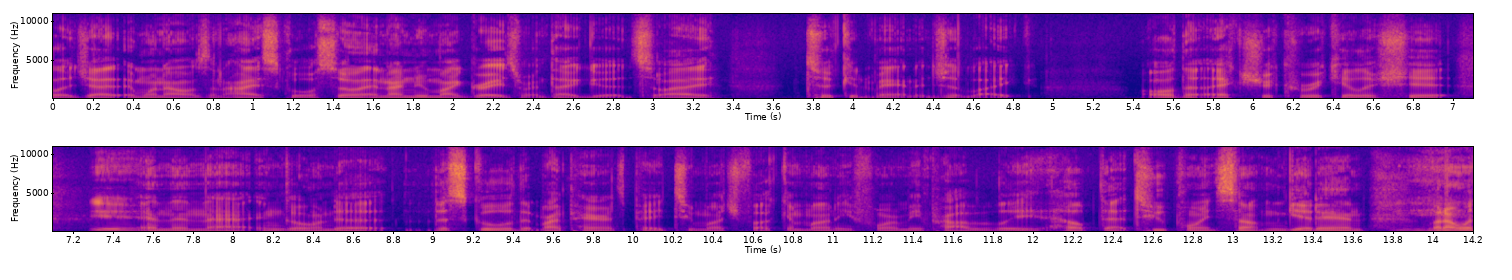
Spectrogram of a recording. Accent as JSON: {"language": "English", "town": "Indianapolis", "region": "Indiana", "country": "United States", "said": "East side of Indianapolis."}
